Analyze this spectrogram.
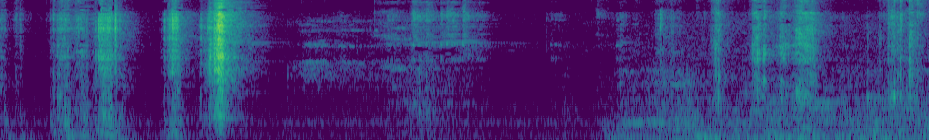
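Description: Kitchen knife slicing through a paper-wrapped stick of butter: a few short crisp cutting strokes through the wrapper in the first second or so, the loudest about a second in. From about three seconds in, a low steady rustle of handling.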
